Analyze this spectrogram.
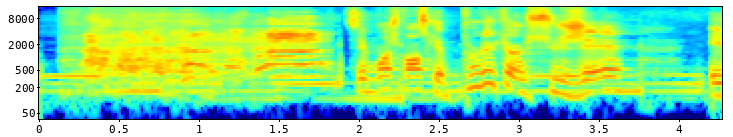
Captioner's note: laughs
